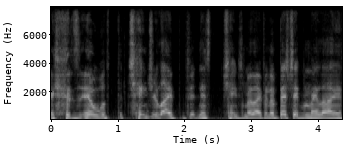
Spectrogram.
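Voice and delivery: tearful, weeping, crying through the words. Speaker encourages his audience to start moving their bodies, crying while speaking. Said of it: "and I'm crying right now".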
